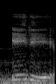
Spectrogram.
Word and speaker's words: EDI: Why are you named Edie? Edie is the phonetic pronunciation of EDI.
